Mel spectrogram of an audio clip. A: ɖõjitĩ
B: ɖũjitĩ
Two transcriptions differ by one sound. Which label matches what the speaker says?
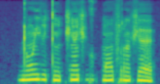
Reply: A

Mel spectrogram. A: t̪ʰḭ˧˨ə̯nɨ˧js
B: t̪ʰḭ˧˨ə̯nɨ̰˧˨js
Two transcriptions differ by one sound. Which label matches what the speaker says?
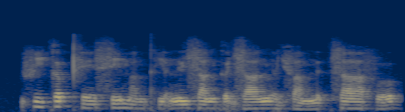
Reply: A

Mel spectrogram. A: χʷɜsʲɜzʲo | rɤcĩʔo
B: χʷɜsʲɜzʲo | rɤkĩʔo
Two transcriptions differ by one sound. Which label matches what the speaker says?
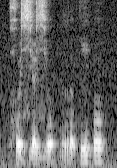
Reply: B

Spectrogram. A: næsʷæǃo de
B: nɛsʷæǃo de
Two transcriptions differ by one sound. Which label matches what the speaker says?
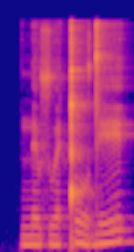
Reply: B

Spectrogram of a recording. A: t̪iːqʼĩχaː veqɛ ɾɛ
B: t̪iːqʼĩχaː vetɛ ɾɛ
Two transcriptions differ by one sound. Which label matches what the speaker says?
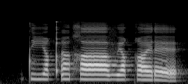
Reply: A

